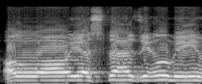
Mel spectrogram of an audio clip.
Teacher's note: اللہ کا لام پر ہوگا۔ اس کا قاعدہ یہ ہے کہ اگر اللہ کے لام سے پہلے زبر اور پیش آئے تو اللہ کے لام کو پر پڑھیں گے، اور اللہ کے لام سے پہلے زیر آئے تو اللہ کے لام باریک ہوگا۔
